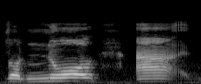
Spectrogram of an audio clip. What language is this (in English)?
Welsh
